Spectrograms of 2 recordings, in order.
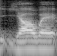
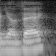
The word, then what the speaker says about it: Yahweh: to pronounce it, but many today will pronounce it with an A and a W, or an A and an E sounds, which becomes Yahweh or Yahweh.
